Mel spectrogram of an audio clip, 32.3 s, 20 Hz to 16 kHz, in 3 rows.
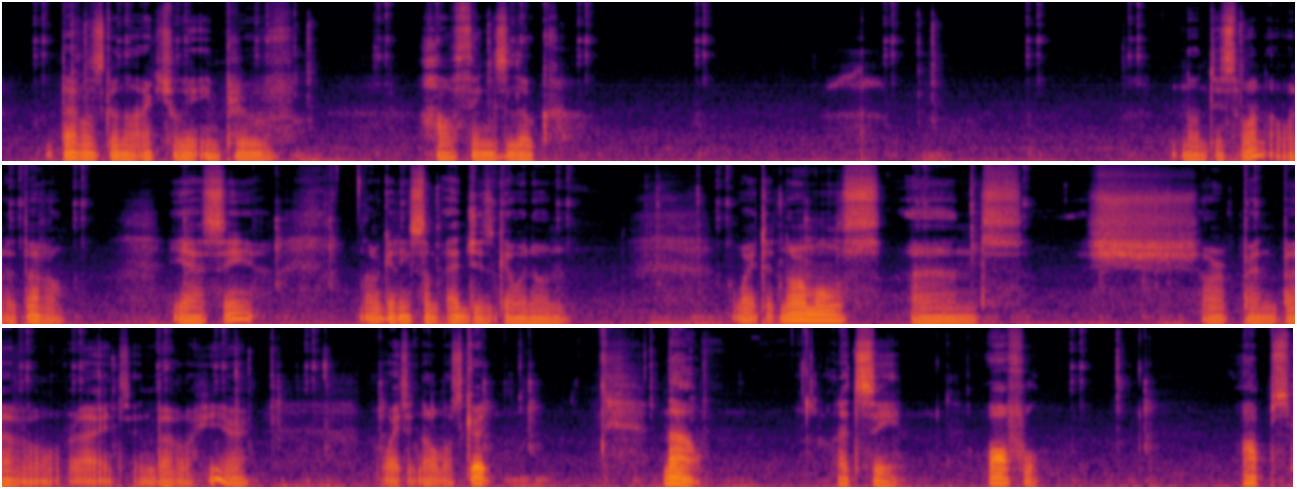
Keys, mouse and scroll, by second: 0.3 click, 0.6 q, 2.1 click, 2.4 q, 3.1 right click, 3.6 click, 3.9 q, 5.8 click, 7.4 click, 7.7 q, 9.4 right click, 10.2 q, 12.1-12.4 scroll down 1, 12.4 middle click, 13.2 shift+middle click, 13.7 middle click, 14.1 click, 14.3 q, 16.1 q, 17.6 middle click, 18.4 click, 18.9 q, 20.0 middle click, 20.4 q, 22.1 click, 22.4 q, 23.5 q, 24.6-24.9 scroll down 2, 24.9 middle click, 25.7 shift+middle click, 26.1 middle click, 27.1-27.4 scroll up 3, 28.5-28.8 scroll down 2, 30.5 click, 31.2 shift+middle click, 32.2 shift+scroll down 1.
